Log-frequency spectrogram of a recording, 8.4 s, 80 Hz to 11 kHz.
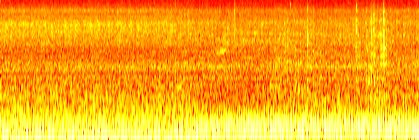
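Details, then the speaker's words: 2000 Chevrolet K2500 Silverado 3/4-ton service truck V8 idling after a new converter flange gasket: a rapid puffing tick rides each exhaust pulse. Exhaust is still leaking at the catalytic converter flange, where the gasket wobbles. "right here's our flans oh no we still got a leak right here darn it right through here and look this gasket see gasket kind of wobbles"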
